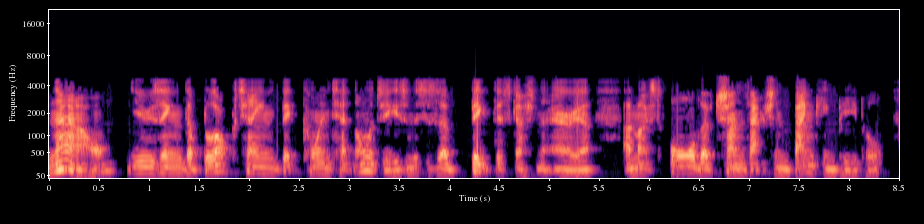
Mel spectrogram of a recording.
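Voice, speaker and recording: A man with an English accent talks at a fairly slow pace. His pitch swings very widely. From England. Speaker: author and banking commentator. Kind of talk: presentation.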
